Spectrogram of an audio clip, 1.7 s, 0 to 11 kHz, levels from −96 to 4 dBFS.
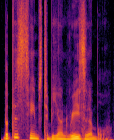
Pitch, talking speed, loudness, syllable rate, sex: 135 Hz, 210 wpm, -17 LUFS, 6.2 syllables/s, male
